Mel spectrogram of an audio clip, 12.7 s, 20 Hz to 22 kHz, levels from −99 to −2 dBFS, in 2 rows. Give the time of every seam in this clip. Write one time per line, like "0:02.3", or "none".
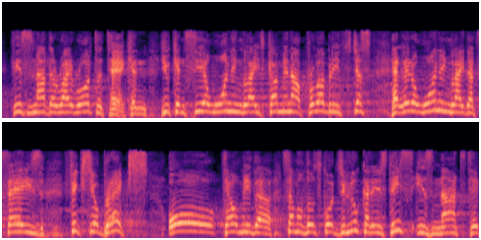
0:11.5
